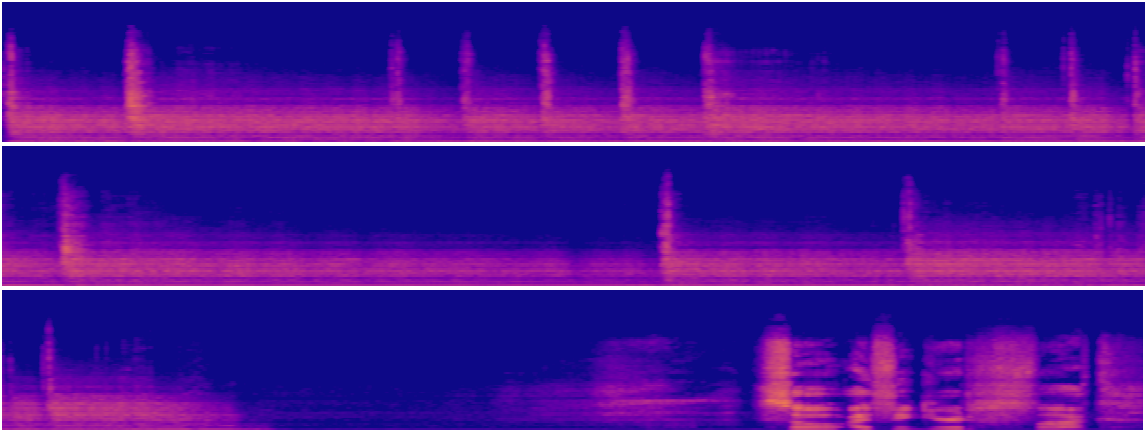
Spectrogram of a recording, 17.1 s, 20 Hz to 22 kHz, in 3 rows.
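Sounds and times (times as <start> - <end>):
electric guitar through a fuzz pedal into an amp clean channel: 0.0 - 12.9
speech: 15.4 - 17.1.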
